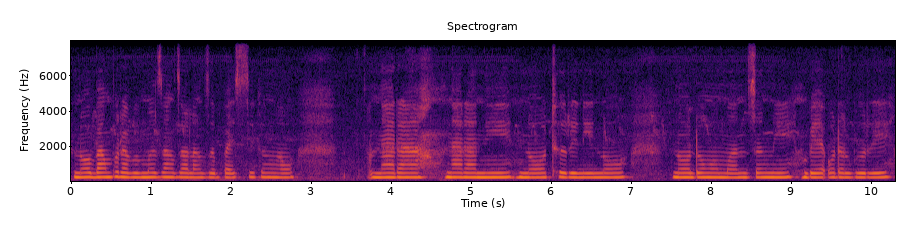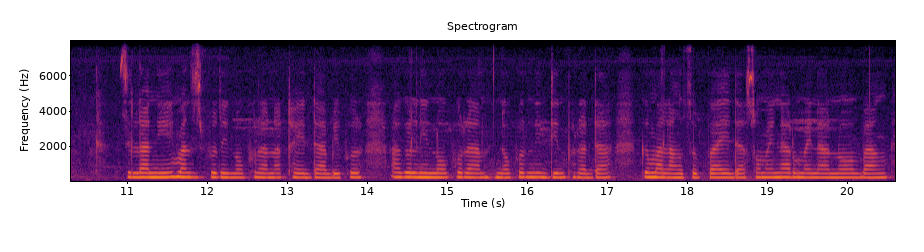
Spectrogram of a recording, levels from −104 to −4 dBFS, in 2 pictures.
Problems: constant background noise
